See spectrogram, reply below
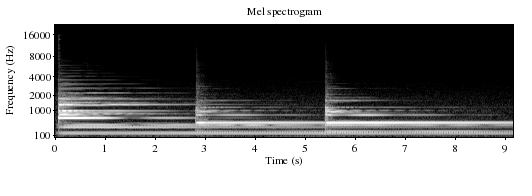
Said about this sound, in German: Das waren zwei Glocken, die jetzt hier gerade auf der Christuskirche geläutet haben.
